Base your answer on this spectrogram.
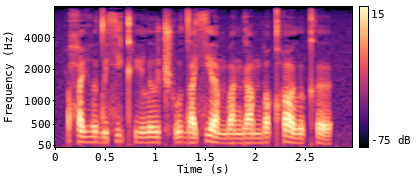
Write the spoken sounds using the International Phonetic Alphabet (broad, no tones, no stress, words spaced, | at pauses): ħiɦɯdʊsʲə kʰilɯ t͡ʃʼudasʲa mbaŋɡambuqʰo lʊkʰə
